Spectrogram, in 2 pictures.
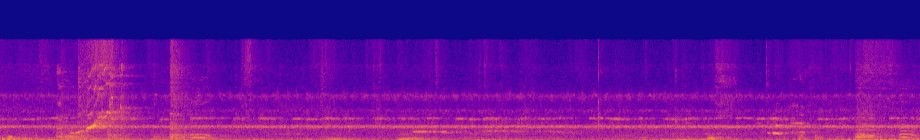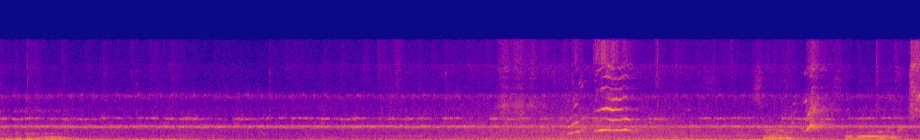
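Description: Steady high-pitched insect chirring over a low hum, with a few brief rising squeals, the loudest about a second in and others near the end, and scattered faint voices in between.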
